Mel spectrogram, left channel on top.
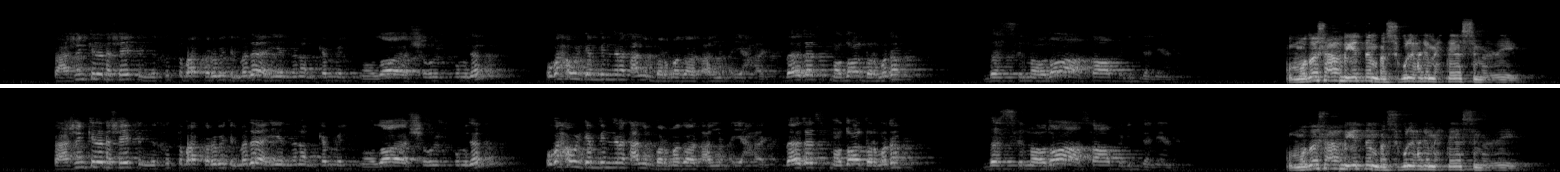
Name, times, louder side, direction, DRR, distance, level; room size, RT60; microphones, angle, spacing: voice 1, 0.5-4.8 5.5-9.0 9.8-11.7, right 3 dB, 80° right, 3.7 m, -32 dB
voice 2, 12.9-15.2, left 2 dB, 80° left, 1.3 m, -25 dB
22.5 x 17.5 x 7.5 m
head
